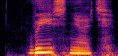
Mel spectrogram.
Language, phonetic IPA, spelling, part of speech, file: Russian, [vɨ(j)ɪsˈnʲætʲ], выяснять, verb, Ru-выяснять.ogg
- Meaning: to clear up, to elucidate, to clarify, to find out, to ascertain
